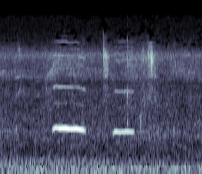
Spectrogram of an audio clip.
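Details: Tiny baby monkey named Leo crying: two clear, flat whistled notes, the first longer and steadier, the second shorter, over a soft steady background hiss.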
